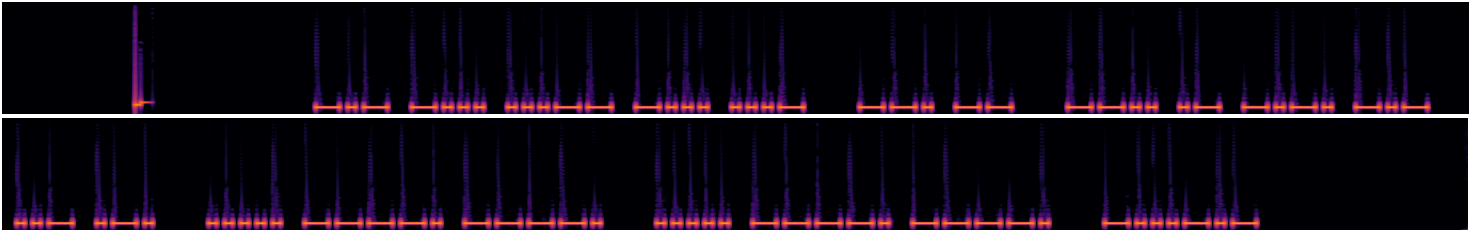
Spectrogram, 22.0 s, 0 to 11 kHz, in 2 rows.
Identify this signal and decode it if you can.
Morse code, heard as a keyed tone, about 21 wpm, 700 Hz. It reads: KB3BV GM ZACK UR 599 599 <BK>
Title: SOTA QSO Practice 20wpm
